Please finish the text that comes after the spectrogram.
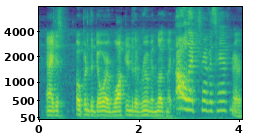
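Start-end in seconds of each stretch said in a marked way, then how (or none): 2.7-4.0 acted-out very high, stretched-out, blurted yell. Retelling walking into a meeting drunk, imitating own past shout. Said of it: "I just yelled it out".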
